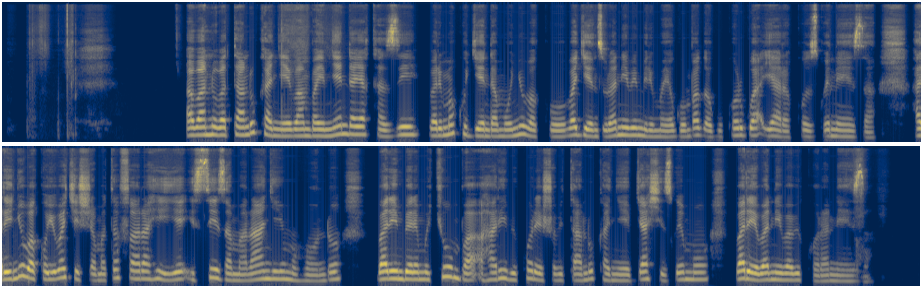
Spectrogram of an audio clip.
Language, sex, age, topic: Kinyarwanda, female, 25-35, education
